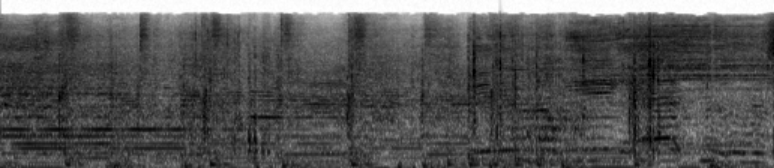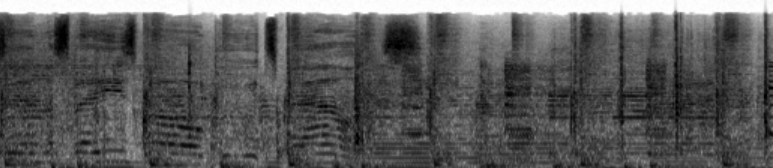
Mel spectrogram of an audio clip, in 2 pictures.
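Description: Rock music soundtrack playing over skateboard sounds: urethane wheels rolling on concrete and a few sharp clacks of the board popping and landing.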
